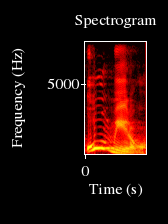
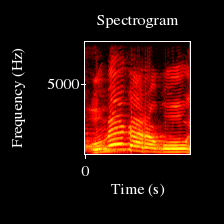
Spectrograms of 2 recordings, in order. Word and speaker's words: 옴: 단위는 오메가라고 하는데, 오메가라 하지 않고 우리가 옴이라고 합니다. 이것을 우리 읽을 때 오메가라고 읽을 때 있는데, 전기를 공부할 때는 오메가라 하지 않고 옴, 저항의 단위는 옴이라 그럽니다.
